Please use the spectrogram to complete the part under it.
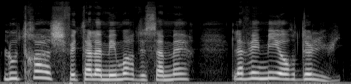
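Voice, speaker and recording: A woman reads a classic novel aloud in a steady, measured audiobook style. Her voice is crisp and a little high, recorded dry and close. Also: no echo. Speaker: reader.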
